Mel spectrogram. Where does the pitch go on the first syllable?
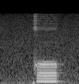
high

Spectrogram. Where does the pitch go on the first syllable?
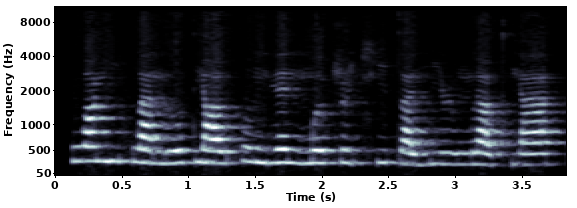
high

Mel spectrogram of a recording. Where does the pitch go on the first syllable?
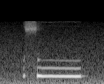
high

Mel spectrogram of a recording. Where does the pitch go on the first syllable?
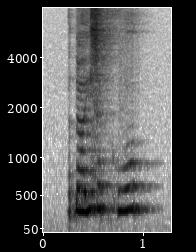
rising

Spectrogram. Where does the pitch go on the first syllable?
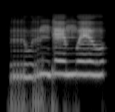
low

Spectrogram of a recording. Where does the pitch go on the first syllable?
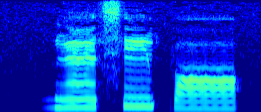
low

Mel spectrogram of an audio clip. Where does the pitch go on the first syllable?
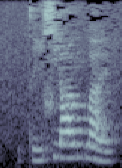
rising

